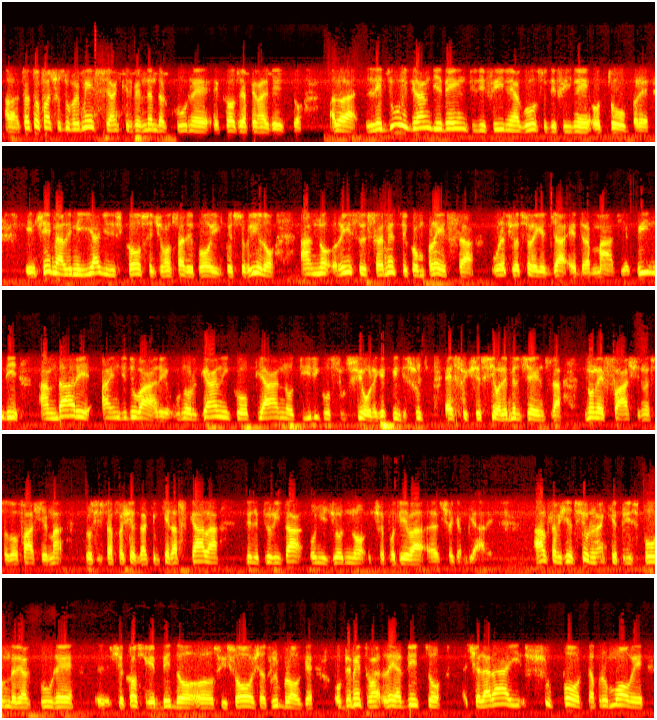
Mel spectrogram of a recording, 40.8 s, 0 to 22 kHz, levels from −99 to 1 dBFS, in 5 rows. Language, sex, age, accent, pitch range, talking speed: Italian, male, 50-69, native, 115-150 Hz, 165 wpm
